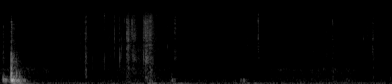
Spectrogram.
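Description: A foil pack crinkles and rustles as hands tear it open.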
